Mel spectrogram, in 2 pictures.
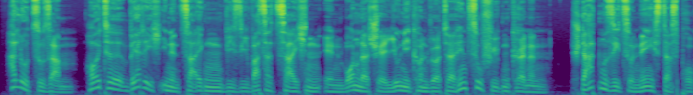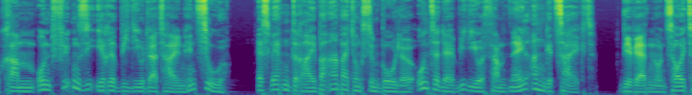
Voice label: VO german; wondershare add watermark to video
